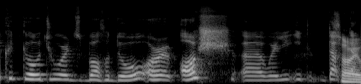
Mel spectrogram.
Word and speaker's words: Auch: Oh, is it A-U-C-H. Ah, yeah. Auch. I always thought that was pronounced ouch. No.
